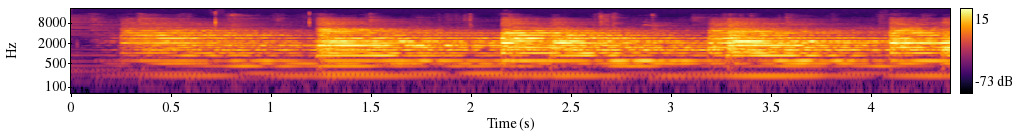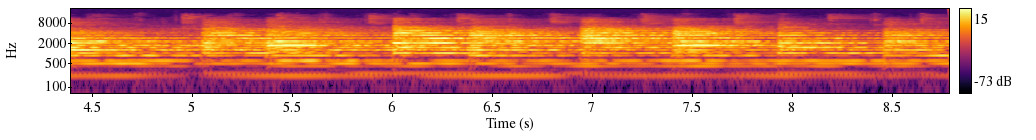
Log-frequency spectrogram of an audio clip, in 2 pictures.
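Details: Bells of a Bergen church in Norway pealing on 28 September, heavy strokes roughly every two seconds over a steady ringing hum, with no animal calls.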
